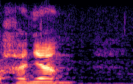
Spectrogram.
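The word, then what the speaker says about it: 漢陽: Joseon, y el nombre de la capital era Hanyang.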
